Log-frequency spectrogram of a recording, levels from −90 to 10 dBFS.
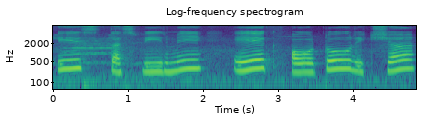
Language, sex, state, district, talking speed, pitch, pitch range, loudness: Hindi, female, Madhya Pradesh, Bhopal, 85 wpm, 260 Hz, 225-280 Hz, -15 LUFS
